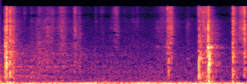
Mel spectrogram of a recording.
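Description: Tarot cards being shuffled and handled, heard as a few soft card clicks over a low steady hum.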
